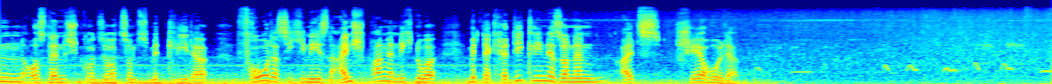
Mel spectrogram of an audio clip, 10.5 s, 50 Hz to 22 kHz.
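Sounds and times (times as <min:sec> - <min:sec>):
speech: 0:00.0 - 0:07.6
warm wind in 4-metre-high reeds: 0:06.1 - 0:10.5
whistled bird calls in a reed marsh at a river delta: 0:07.5 - 0:10.5.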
